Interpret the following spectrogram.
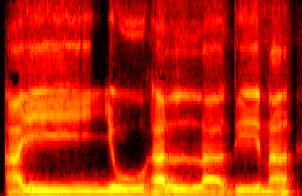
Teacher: lamnya dibaca dobel ada tasdidnya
